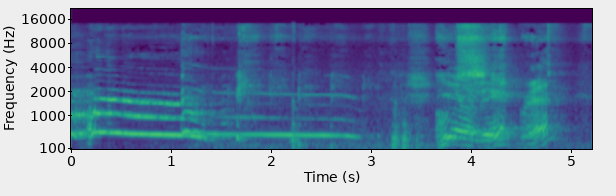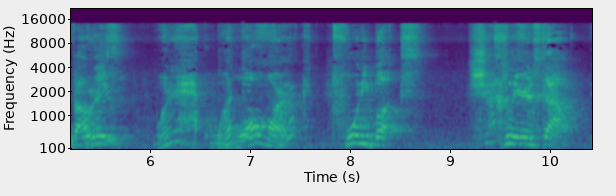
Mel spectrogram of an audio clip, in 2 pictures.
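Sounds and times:
novelty toy playing a recorded wolf howl: 0.0 - 2.9
speech: 3.8 - 8.6, 9.3 - 10.4.

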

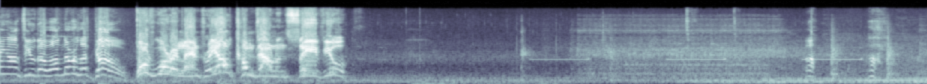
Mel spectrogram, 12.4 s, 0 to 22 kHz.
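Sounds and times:
loud low diesel rumble: 0.0 - 12.3
speech: 0.2 - 4.7, 11.6 - 12.0
truck reversing alarm beeps: 4.7 - 11.8.

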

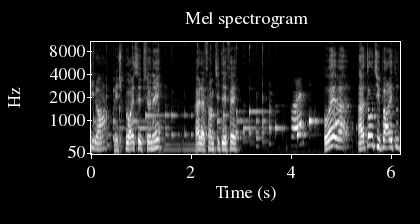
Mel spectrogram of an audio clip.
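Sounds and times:
speech: 0.0 - 3.1, 4.6 - 6.1
smartphone ringtone for an incoming video call: 0.0 - 4.7.

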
